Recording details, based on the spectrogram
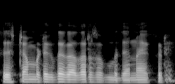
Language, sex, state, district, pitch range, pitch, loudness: Kannada, male, Karnataka, Gulbarga, 110-115 Hz, 115 Hz, -18 LUFS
